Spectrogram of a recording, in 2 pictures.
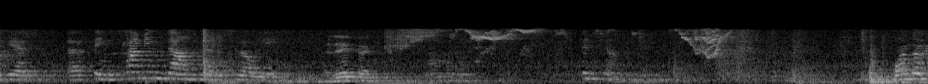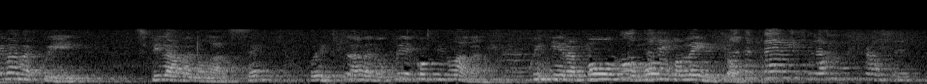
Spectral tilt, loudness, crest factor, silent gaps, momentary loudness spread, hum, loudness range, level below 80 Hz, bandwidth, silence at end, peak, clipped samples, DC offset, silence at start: -4 dB/octave; -31 LUFS; 18 dB; none; 15 LU; none; 8 LU; -56 dBFS; 5.8 kHz; 0 s; -12 dBFS; under 0.1%; under 0.1%; 0 s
